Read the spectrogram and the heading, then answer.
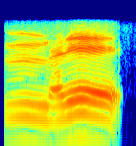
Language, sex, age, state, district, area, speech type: Telugu, male, 18-30, Andhra Pradesh, Visakhapatnam, rural, conversation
